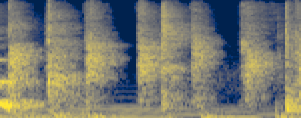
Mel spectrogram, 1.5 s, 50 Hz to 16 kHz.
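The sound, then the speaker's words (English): Hand clapping by a man in London clapping for healthcare workers at the very end of a 24-hour live stream: about seven sharp, bright claps at an uneven, unhurried pace, fairly loud, over a steady low tonal hum in the background. No one speaks. “Here's him clapping at the very end of the 24 hours.”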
